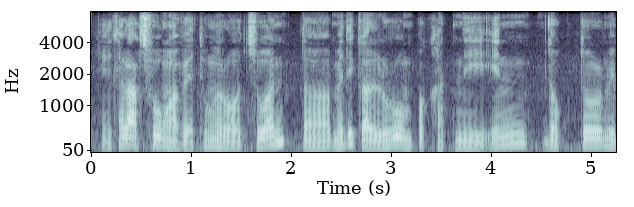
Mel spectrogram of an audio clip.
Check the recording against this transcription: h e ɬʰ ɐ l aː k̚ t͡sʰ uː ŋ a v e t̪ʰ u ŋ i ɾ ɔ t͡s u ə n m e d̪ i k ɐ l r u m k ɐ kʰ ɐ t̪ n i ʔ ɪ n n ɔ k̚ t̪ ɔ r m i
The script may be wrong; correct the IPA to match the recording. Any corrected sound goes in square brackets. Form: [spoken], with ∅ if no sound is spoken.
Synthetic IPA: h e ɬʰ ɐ l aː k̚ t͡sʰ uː ŋ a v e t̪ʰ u ŋ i ɾ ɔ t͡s u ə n m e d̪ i k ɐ l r u m [p] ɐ kʰ ɐ t̪ n i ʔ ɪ n [d] ɔ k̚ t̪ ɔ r m i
